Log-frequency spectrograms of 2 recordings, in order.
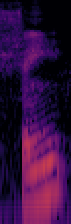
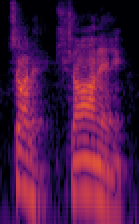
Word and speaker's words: Chane: And the main person in that faction is Huey's daughter, Shane? Chane. Dang it. It's spelled C-H-A-N-E, but they kept calling her Chane.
